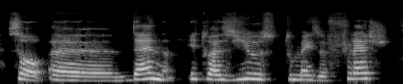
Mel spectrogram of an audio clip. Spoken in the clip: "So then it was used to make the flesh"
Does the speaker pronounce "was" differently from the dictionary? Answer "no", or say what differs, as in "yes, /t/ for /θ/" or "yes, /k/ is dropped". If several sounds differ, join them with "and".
no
